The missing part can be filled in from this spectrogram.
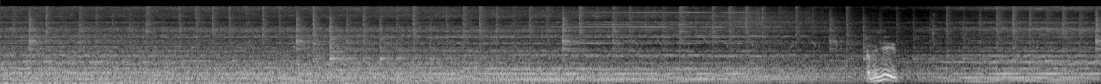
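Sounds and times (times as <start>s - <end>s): suspense music with sustained tones: 0.0s - 11.0s.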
